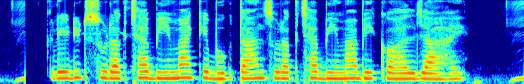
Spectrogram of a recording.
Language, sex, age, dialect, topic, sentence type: Magahi, female, 18-24, Western, banking, statement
